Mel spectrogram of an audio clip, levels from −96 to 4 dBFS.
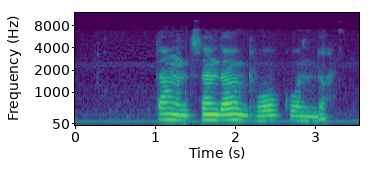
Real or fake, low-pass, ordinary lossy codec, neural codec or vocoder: real; 7.2 kHz; Opus, 16 kbps; none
